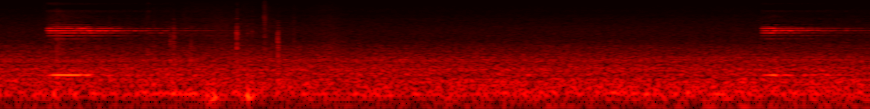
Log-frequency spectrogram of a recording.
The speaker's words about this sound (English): Honking really helps.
